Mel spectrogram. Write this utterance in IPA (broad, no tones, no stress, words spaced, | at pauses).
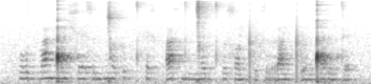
od ba ŋ͡ǃɵjxɛsɵd ŋ͡ǀɵxɵb tʰɛxpʼaxdɘ ŋ͡ǀɛb tʰɵsɔjpʼɵx raj pʼɵŋ͡ǃɔ ɾɘjdɛ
